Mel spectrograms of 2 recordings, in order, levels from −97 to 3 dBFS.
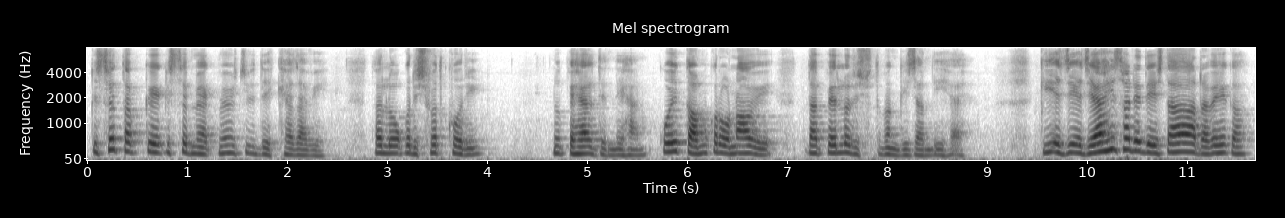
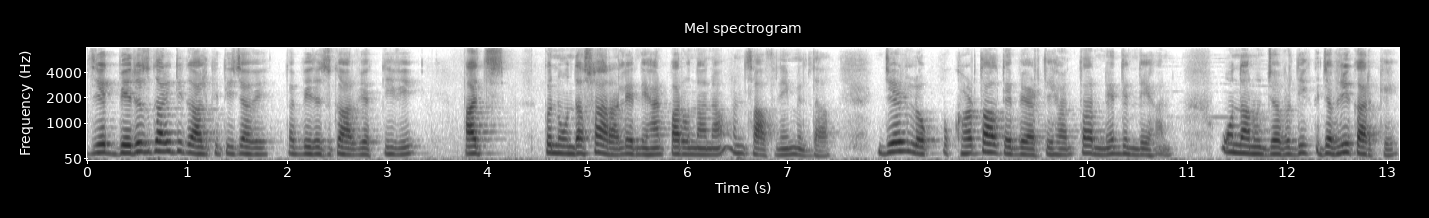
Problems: background sounds at intervals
